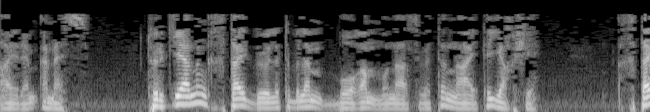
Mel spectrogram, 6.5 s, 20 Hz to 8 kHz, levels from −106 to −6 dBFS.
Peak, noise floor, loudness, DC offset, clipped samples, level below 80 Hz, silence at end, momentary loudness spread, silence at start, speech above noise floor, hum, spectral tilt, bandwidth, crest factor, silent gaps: -10 dBFS; -61 dBFS; -29 LUFS; under 0.1%; under 0.1%; -46 dBFS; 0 s; 15 LU; 0 s; 33 dB; none; -11 dB/octave; 5.8 kHz; 20 dB; none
